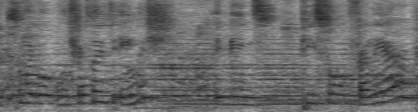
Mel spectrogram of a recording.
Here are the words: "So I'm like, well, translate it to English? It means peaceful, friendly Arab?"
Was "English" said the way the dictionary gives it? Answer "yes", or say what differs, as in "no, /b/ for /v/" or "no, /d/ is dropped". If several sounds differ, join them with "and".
yes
